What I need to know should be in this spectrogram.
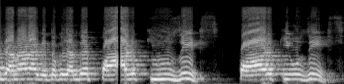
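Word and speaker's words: perquisites: যখন আসবে এটা জানার আগে তোকে জানতে হবে পারকিউজিটস পার কিউজিস কি বললাম কথাটা বল উচ্চারণ করার কিউজিস পি ই আর পারqউ কিউ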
